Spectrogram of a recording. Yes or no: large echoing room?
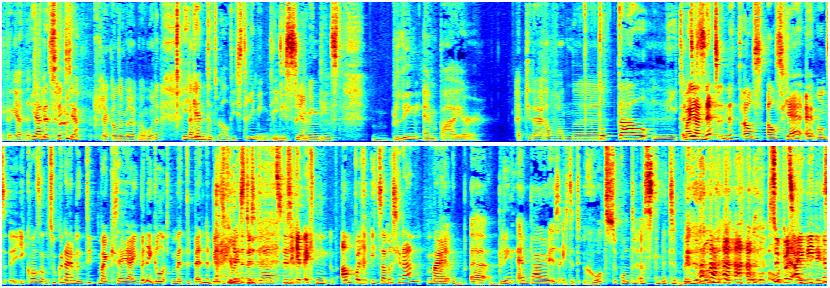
no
